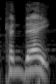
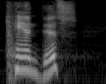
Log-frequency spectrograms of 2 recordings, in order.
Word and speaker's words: Kandake: On his way, he met an Ethiopian eunuch, an important official in the charge of all the treasury of the Kandake. That language there, if you heard a few moments ago, is sometimes pronounced Candace. It's a title.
